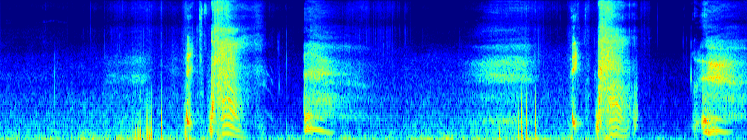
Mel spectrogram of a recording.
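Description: Several loud, explosive sneezes, each led by a quick sharp intake of breath, with noisy breathing between bursts; ordinary sneezing.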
